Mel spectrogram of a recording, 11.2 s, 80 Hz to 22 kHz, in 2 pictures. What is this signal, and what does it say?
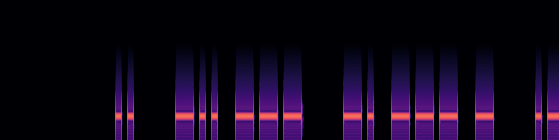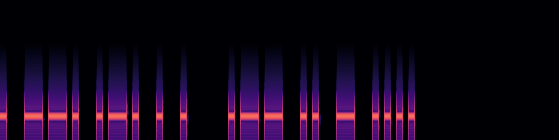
Morse code, heard as a keyed tone, about 19 wpm, 700 Hz. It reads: I DO NOT AGREE WITH
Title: Sets of 5 Words Encore 20wpm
